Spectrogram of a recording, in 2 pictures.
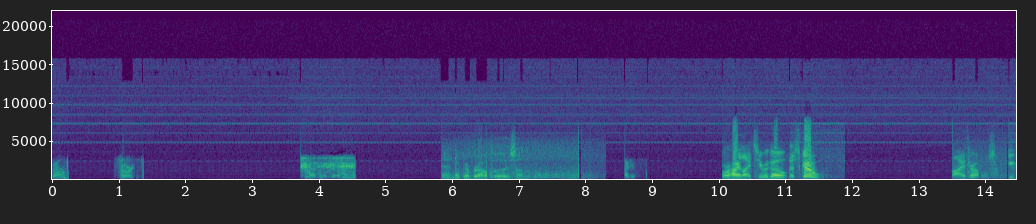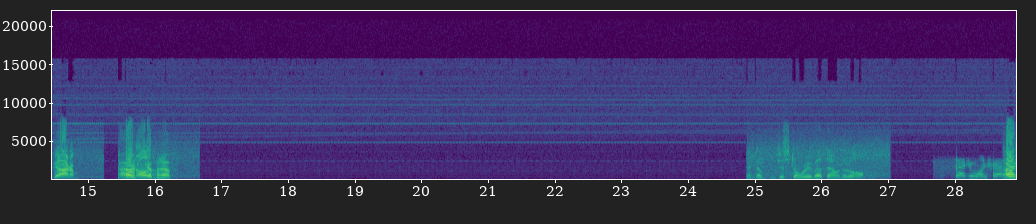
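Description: Elderly men talk over a headset radio in short bursts.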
